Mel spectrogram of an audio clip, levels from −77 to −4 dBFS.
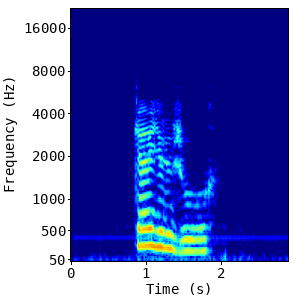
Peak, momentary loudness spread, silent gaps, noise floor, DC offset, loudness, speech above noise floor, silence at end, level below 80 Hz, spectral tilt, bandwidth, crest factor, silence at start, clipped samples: -12 dBFS; 13 LU; none; -66 dBFS; under 0.1%; -28 LUFS; 40 dB; 1.05 s; -64 dBFS; -7 dB/octave; 6.6 kHz; 18 dB; 0.85 s; under 0.1%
